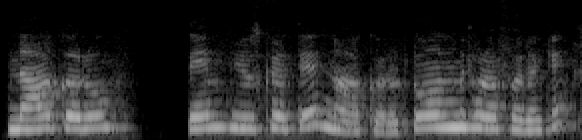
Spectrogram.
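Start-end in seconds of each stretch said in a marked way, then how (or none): none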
